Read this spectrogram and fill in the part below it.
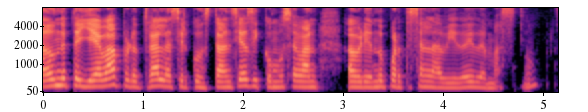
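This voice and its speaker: A woman with a plain, everyday voice speaks at medium pitch with ordinary pitch variation. The sound is dry and close with no echo, in a very clean recording with a silent background. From Monterrey, northern Mexico. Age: 40s. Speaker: corporate executive. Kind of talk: interview conversation.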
